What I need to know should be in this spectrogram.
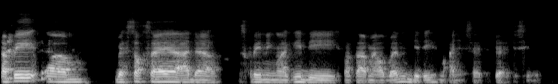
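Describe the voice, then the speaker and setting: With a strong Bandung accent, a man speaks at a moderate pace and medium pitch, his intonation fairly even but his loudness swinging widely. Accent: strong Bandung (Sundanese) Indonesian. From Indonesia, Bandung. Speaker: documentary filmmaker. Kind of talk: online interview. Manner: hesitant, many fillers.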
